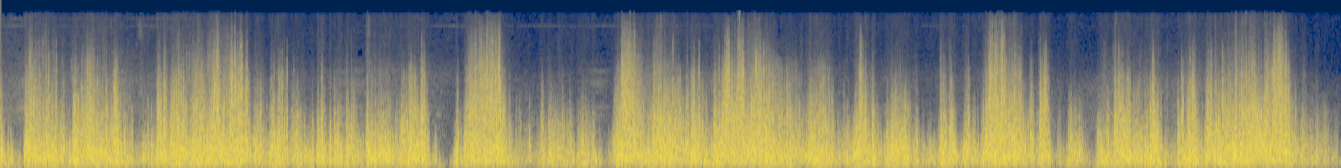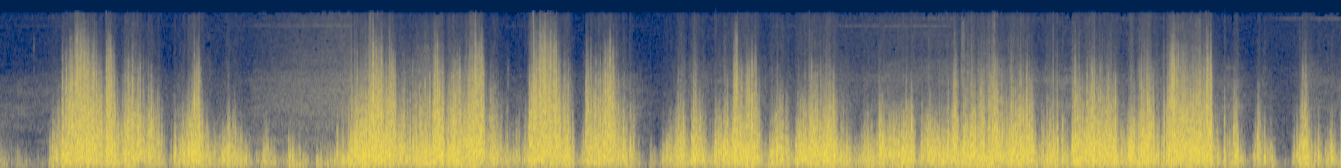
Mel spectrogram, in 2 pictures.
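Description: Strong mountaintop wind buffeting the camera microphone in loud, uneven gusts, with a brief lull about halfway through.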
